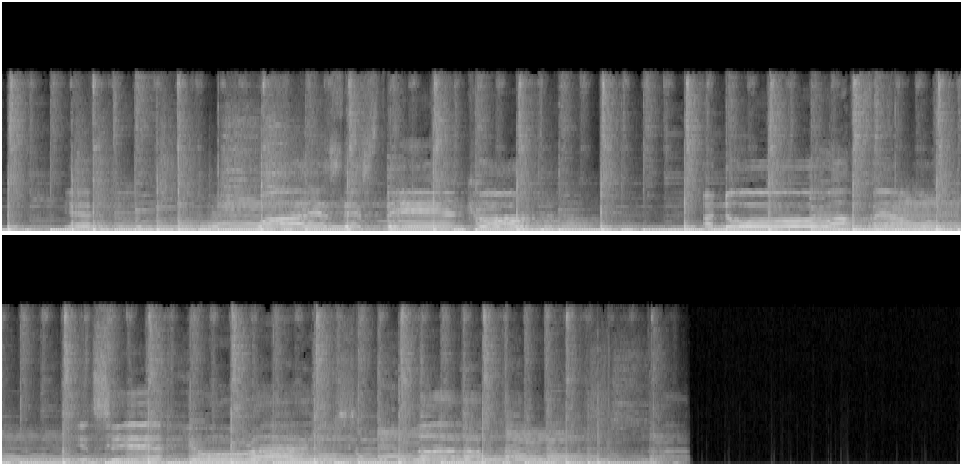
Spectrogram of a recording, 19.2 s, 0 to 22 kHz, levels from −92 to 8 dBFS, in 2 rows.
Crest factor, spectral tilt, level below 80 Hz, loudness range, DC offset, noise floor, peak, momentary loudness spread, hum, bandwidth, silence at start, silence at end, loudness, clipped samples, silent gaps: 16 dB; -5 dB/octave; -30 dBFS; 7 LU; under 0.1%; -72 dBFS; 0 dBFS; 5 LU; none; 15.5 kHz; 0 s; 2.75 s; -17 LUFS; under 0.1%; none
